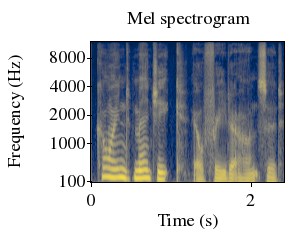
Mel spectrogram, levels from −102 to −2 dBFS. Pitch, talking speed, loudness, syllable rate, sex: 135 Hz, 100 wpm, -17 LUFS, 4.0 syllables/s, male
